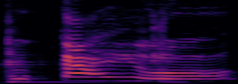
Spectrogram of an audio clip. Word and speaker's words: Bukayo: forgotten his name, but he'll always be like, Bukayo! And like, that's how it's said, that is a Yoruba name, right?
